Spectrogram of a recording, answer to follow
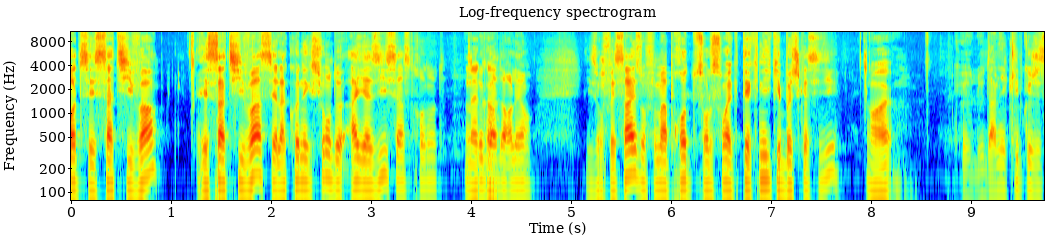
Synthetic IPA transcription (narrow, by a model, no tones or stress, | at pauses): ɔt̪sɛsat̪ʰiva | esat̪ʰivasɛlakɔnɛksjɔ̃d̪əʔajazisɛast̪χɔnot̪ | d̪ad̪əad̪ɔʁleɑ̃ | ilzɔ̃fɛsailzɔ̃fɛmapχɔd̪syʁləsɔ̃avɛk̚t̪ɛknikebəʃkasid̪i | wɛ | kʰələd̪ɛʁnjeklip̚kəʒe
